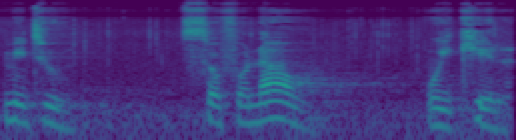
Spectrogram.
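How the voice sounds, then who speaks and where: A woman's voice: sits low, takes it slowly. A woman playing a vengeful ancient Egyptian warrior in a video game, grave, terse and restrained. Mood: sad, resigned. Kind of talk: dramatic video game acting. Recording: reverberant, faint ambient noise.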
